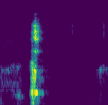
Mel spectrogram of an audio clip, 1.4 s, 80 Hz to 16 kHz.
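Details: Intractable hiccups in a patient in their 60s (turning 65), ongoing since 2015 after colorectal hemorrhoid surgery, worsening, at least 12 hours a day: one sharp, abrupt hiccup in a quiet pause during a long bout.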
